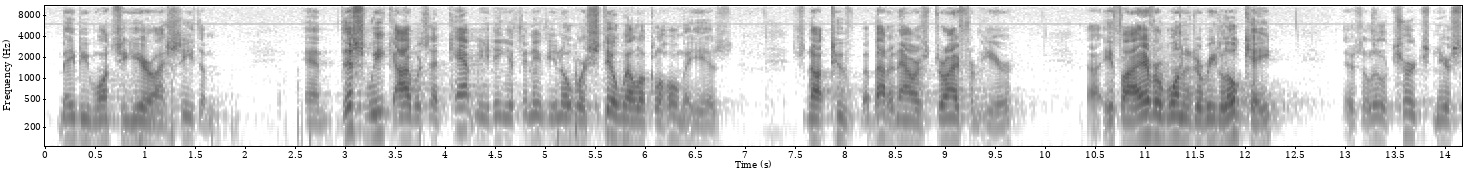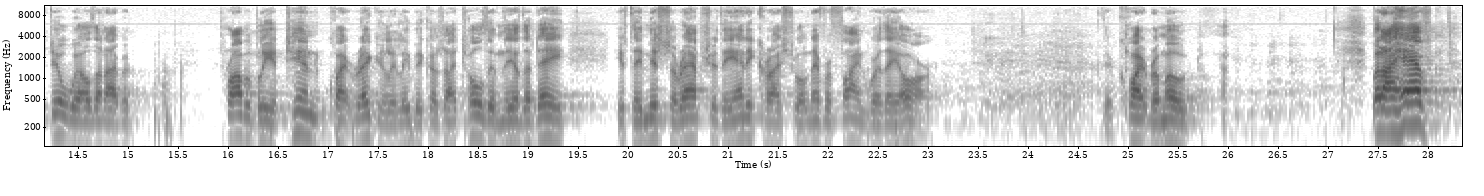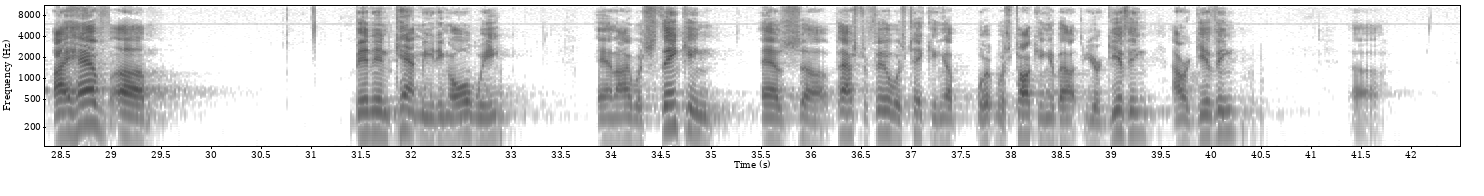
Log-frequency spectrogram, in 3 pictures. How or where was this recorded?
large echoing room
